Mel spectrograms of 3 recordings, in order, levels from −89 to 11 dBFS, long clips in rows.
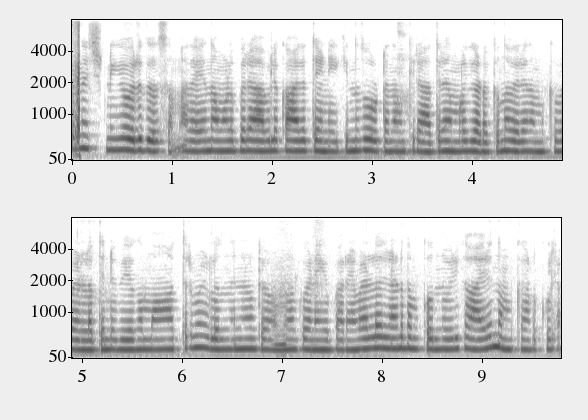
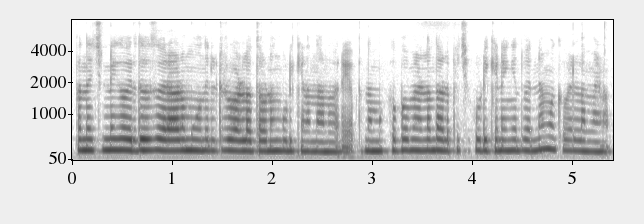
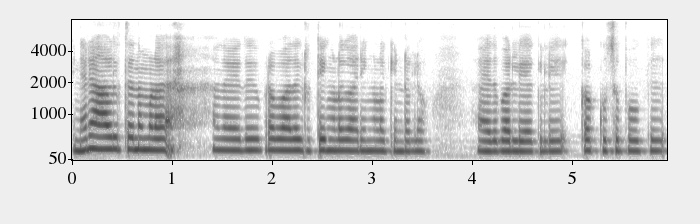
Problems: low volume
